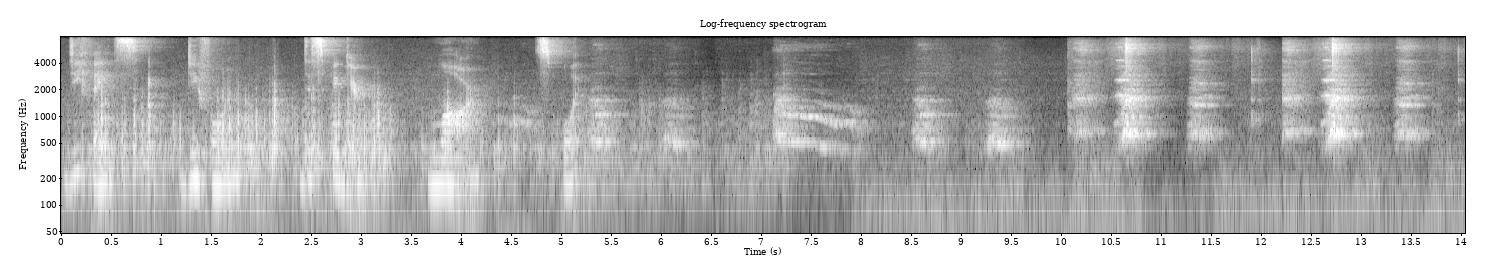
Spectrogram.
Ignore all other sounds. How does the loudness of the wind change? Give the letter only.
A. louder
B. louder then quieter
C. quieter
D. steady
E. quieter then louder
C.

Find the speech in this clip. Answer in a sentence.
You can hear the speech from 0.0 to 5.2 s.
